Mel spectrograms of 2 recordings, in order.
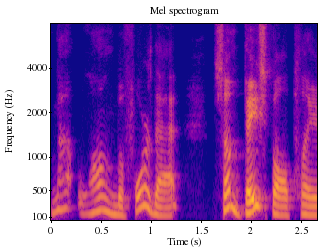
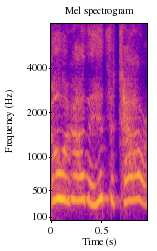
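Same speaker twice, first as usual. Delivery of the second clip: put-on shrill, panicked, very high, loud frantic screaming; 5 dB louder than usual. Retelling a classmate running through school with the news, imitating frantic screaming.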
